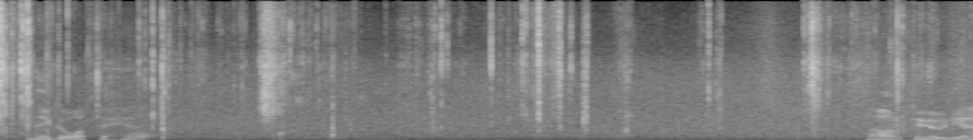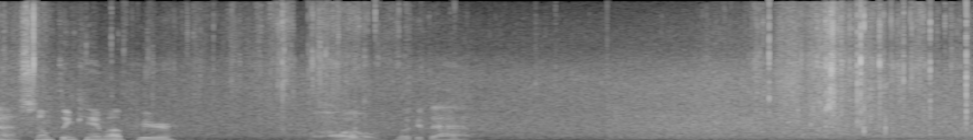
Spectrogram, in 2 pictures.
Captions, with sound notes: and they go up the hill. (water flowing) (sticks crunching) Oh dude, yeah, something came up here. Whoa, look at that. (water rushing)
